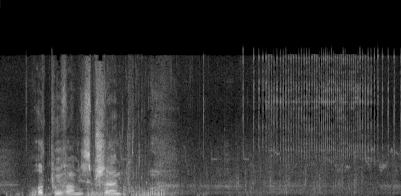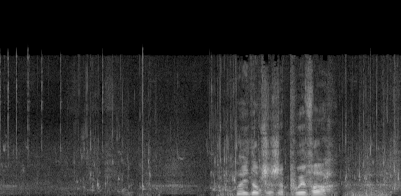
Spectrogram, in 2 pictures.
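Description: A fish splashes in shallow water close by.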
